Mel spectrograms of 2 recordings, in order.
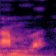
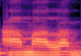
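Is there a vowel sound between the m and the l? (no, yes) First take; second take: no; yes. First: No vowel is heard between the m and l. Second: A vowel is heard between the m and l. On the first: The speaker calls it wrong. "jangan amlan" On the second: The speaker calls it right.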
